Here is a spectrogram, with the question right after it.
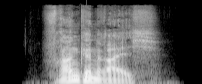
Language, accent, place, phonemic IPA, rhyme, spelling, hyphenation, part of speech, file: German, Germany, Berlin, /ˈfʁaŋkn̩ˌʁaɪ̯ç/, -aɪ̯ç, Frankenreich, Fran‧ken‧reich, proper noun, De-Frankenreich.ogg
- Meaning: Frankish empire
